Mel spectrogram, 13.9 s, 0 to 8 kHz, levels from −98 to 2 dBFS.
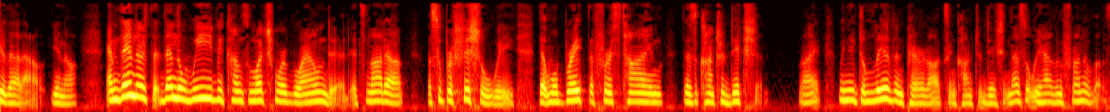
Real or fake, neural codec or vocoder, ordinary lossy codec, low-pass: fake; codec, 16 kHz, 2 kbps, FunCodec, trained on Chinese and English, 25 frames a second; MP3, 32 kbps; 7.2 kHz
